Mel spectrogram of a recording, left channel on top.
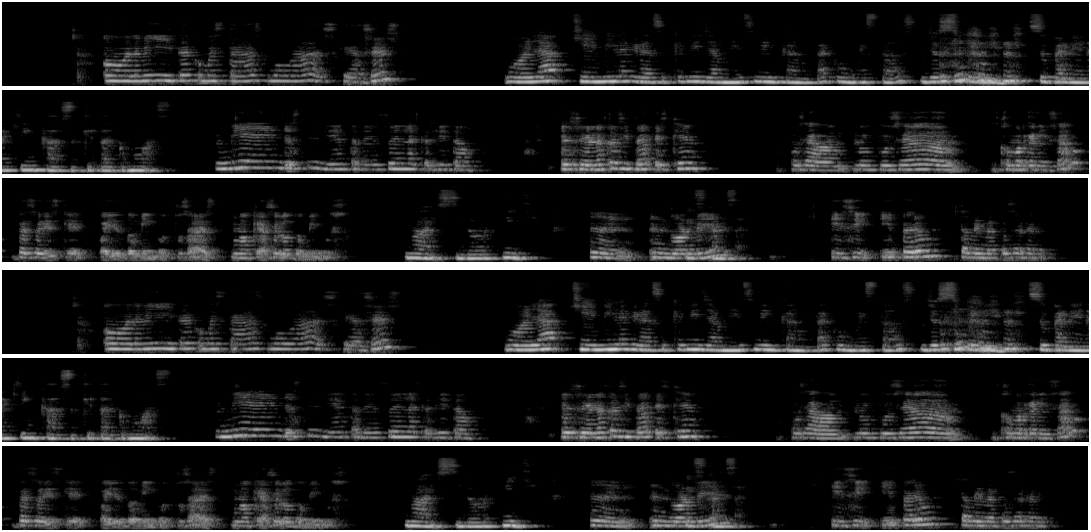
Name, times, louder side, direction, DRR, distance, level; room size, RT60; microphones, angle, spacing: voice 1, 0.7-4.0 9.4-10.2 10.5-10.8 13.0-15.6 16.5-17.8 18.8-20.5 20.9-25.2 27.6-29.0 30.0-32.2, left 1 dB, 40° left, -2 dB, 1.0 m, -31 dB
voice 2, 5.0-10.0 10.5-12.4 25.8-26.9 28.6-29.0, right 1 dB, 35° right, -5 dB, 1.0 m, -25 dB
3.5 x 2.9 x 3.3 m, 0.35 s
head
